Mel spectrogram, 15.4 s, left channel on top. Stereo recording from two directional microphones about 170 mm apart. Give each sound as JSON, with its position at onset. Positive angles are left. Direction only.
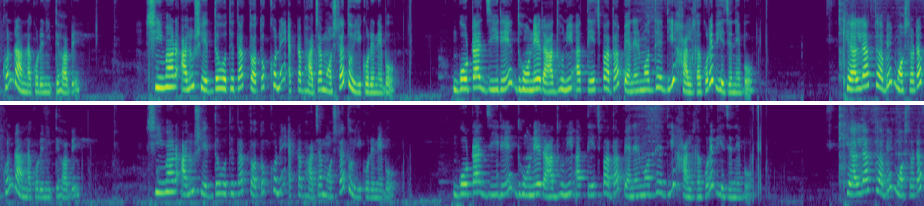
{"t": 0.0, "sound": "a woman's voice", "side_deg": 40}
{"t": 2.4, "sound": "a woman's voice", "side_deg": 50}
{"t": 7.5, "sound": "a woman's voice", "side_deg": 45}
{"t": 14.1, "sound": "a woman's voice", "side_deg": 45}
